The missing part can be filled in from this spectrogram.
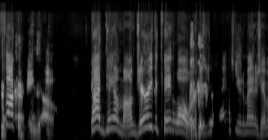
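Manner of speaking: loud, high exasperated yell; incredulous yelling son; retold outburst at mom. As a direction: shout it at your mother in disbelief.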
